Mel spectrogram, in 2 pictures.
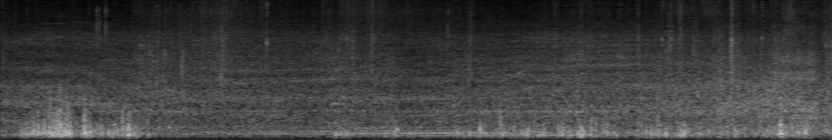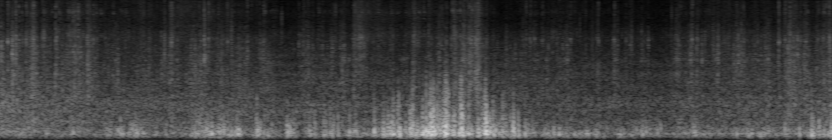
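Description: Wind buffeting a moving microphone: a steady rushing noise, with louder low rumbling gusts about a second in and again a few seconds before the end.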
